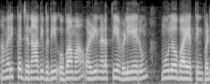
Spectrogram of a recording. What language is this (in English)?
Tamil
